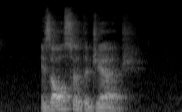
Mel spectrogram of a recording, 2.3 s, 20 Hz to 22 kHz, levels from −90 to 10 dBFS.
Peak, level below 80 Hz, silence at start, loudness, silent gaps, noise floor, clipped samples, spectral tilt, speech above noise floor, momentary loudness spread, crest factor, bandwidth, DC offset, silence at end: -16 dBFS; -68 dBFS; 0.5 s; -34 LUFS; none; -72 dBFS; under 0.1%; -5 dB/octave; 39 dB; 13 LU; 20 dB; 16 kHz; under 0.1%; 0.65 s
